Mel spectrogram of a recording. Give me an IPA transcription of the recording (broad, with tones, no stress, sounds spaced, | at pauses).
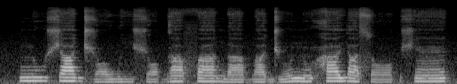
n u˧ ʃ a˧ d͡ʒ ɔ˨ w i˨ ʃ ɔ˨ ɡ a˧ f a˧ n a˨ b a˨ d͡ʒ ũ˨˦ n ũ˧ h a˦ j a˦˨ s ɔ˧ | ʃ ɛ̃˦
